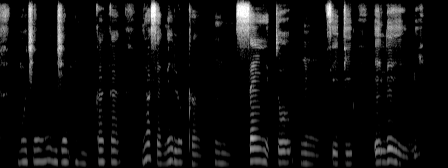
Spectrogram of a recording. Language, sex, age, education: Yoruba, male, 15-29, tertiary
